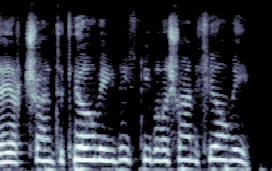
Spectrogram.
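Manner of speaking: put-on, frantic, high, rushed, panicked screaming. Retelling running into a rescuer's car: retelling panicked screaming. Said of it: "started panicking and screaming".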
